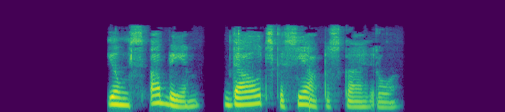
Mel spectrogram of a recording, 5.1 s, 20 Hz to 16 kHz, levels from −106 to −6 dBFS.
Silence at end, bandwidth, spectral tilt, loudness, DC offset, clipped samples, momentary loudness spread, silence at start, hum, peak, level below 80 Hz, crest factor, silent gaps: 1.1 s; 7.8 kHz; -5 dB/octave; -20 LUFS; under 0.1%; under 0.1%; 13 LU; 1.1 s; none; -2 dBFS; -62 dBFS; 20 dB; 2.06-2.24 s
